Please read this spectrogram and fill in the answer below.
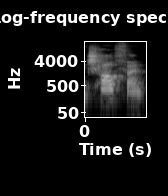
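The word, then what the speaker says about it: Chalfant: Kathleen Choffant and the way that she says to remember it is like it's like elephant chant.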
